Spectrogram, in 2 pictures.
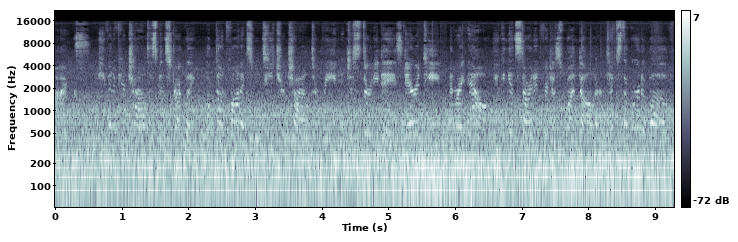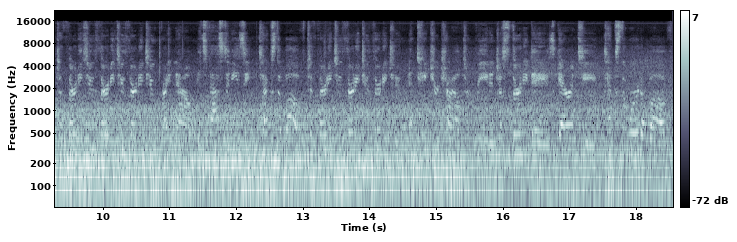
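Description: Steady road and engine noise inside a car cruising on a highway, with a car radio's voice playing faintly underneath.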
